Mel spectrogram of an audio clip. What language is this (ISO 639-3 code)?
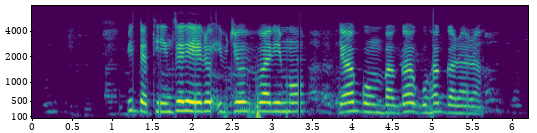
kin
